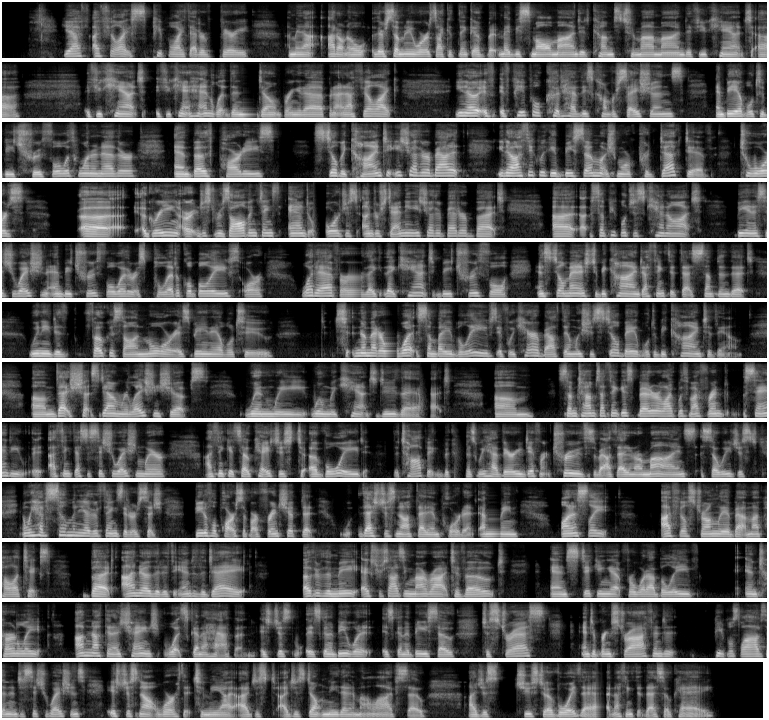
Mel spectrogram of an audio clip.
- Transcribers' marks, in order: other background noise; alarm
- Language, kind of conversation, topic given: English, unstructured, How do you feel about telling the truth when it hurts someone?
- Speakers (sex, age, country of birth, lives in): female, 65-69, United States, United States; male, 60-64, United States, United States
